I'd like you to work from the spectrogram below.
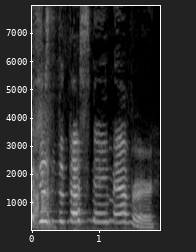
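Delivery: high, slow laughing words. Real, not acted. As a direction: laugh through it delightedly. Laughing delight.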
